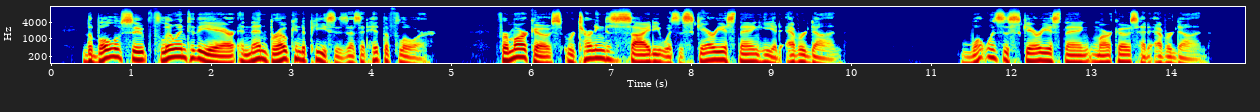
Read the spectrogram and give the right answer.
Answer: Returning to society was the scariest thing Marcos had ever done.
